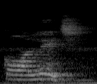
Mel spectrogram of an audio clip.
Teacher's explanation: आगत ये होते हैं जैसे इसका उच्चारण आपका जैसे हिंदी का आ और ओ, इसके मध्य की आवाज निकलती है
